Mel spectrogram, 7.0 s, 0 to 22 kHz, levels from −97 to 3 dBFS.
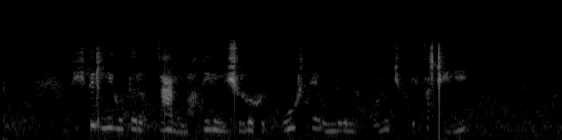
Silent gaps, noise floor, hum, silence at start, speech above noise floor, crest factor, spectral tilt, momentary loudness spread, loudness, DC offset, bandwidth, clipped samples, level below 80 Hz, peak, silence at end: none; -85 dBFS; none; 0.05 s; 26 dB; 26 dB; 0.5 dB/octave; 17 LU; -55 LUFS; under 0.1%; 7.4 kHz; under 0.1%; under -90 dBFS; -36 dBFS; 1.2 s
